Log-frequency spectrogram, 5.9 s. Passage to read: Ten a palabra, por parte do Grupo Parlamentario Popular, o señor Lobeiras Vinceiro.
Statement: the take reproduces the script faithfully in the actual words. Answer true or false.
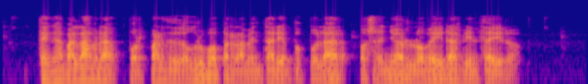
true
